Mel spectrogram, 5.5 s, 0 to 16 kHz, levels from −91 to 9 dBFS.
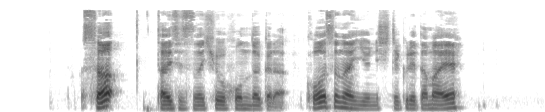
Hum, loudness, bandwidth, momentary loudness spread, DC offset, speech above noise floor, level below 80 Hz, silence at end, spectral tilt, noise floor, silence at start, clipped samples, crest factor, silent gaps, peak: none; -24 LUFS; 11.5 kHz; 16 LU; under 0.1%; 56 dB; -70 dBFS; 0.85 s; -4.5 dB/octave; -79 dBFS; 0.8 s; under 0.1%; 22 dB; none; -2 dBFS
